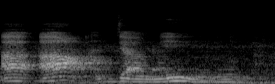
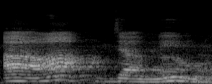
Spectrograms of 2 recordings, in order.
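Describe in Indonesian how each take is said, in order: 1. Hamza kedua diucapkan penuh dan biasa. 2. Hamza kedua dilunakkan, setengah menuju vokal. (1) "kalau dibaca secara logat Indonesia dibacanya"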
